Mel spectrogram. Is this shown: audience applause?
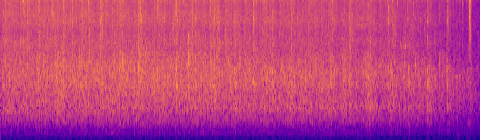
yes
